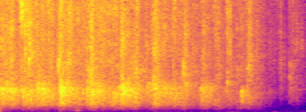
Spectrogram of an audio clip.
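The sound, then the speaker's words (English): A crowd applauds steadily, many hands clapping in a dense, crackling wash that holds strong for a few seconds before gradually thinning and fading toward the end. “That's your cue to clap.”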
